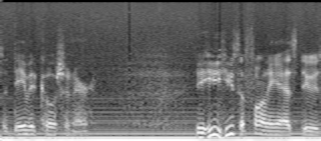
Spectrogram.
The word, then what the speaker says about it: Koechner: That's how you pronounce it, David Koechner.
